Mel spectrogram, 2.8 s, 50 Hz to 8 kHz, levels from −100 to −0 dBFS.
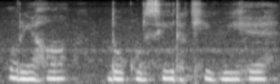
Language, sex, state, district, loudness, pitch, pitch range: Hindi, female, Uttar Pradesh, Saharanpur, -16 LUFS, 240 Hz, 230-250 Hz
